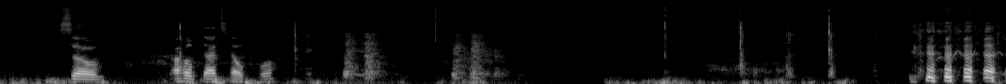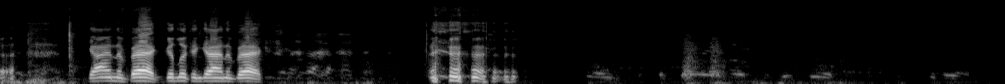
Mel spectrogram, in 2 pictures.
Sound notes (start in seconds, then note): 9.1 laughs; 14.3 and the audience laughs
